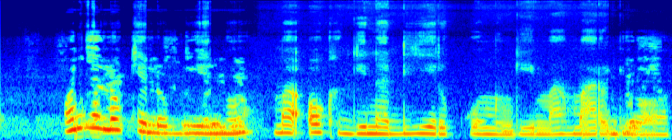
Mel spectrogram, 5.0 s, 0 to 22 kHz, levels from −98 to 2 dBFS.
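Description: From the start to 0.98 s there's faint leakage of the other side's voice, about 20 dB under the speech, likely echo the canceller missed. Between 0.47 and 0.78 s, and again from 0.98 to 1.03 s, the speech is suppressed in double talk, dipping a few dB while both sides overlap, likely the canceller ducking everything. The leak returns from 1.14 to 1.99 s, louder, around 10 dB down, with more brief dips at 1.24 to 1.48 s and 1.64 to 1.88 s. A last scrap of the far voice comes through from 4.68 to 4.97 s, about 15 dB below the speech.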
